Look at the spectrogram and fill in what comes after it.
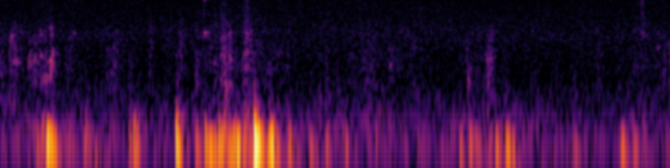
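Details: Jeffrey the Dachshund wrestling indoors with Otto: low, rumbling growls and grunting snorts come in short irregular bursts, loudest around the middle, with soft thumps of play in a quiet small room.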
